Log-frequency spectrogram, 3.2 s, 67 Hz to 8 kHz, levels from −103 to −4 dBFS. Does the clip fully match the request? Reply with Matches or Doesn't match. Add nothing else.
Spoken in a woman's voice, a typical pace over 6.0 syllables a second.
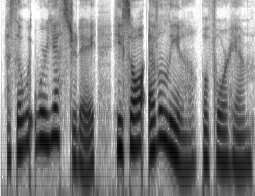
Matches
